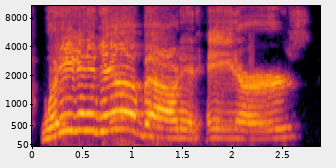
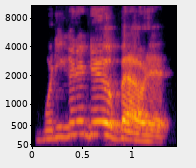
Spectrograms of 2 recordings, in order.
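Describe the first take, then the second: First: Mock taunt. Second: Said in the usual way. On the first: Snacking vlogger to haters, loud playful taunt. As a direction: throw it out boldly, hamming it up.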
